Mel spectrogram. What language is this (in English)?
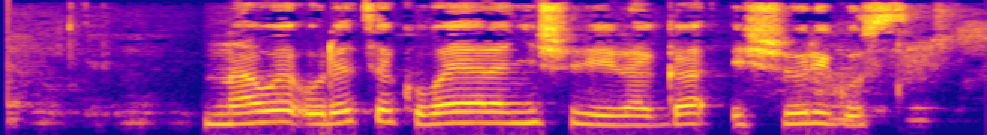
Kinyarwanda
